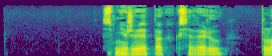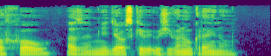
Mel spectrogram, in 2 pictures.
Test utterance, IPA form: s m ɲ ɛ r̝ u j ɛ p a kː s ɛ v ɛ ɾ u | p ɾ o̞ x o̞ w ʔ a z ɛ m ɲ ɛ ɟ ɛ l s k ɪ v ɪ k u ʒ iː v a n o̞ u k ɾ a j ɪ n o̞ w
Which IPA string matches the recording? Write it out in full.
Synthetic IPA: s m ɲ ɛ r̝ u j ɛ p a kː s ɛ v ɛ ɾ u | p l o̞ x o̞ w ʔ a z ɛ m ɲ ɛ ɟ ɛ l s k ɪ v ɪ ʔ u ʒ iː v a n o̞ w k ɾ a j ɪ n o̞ w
